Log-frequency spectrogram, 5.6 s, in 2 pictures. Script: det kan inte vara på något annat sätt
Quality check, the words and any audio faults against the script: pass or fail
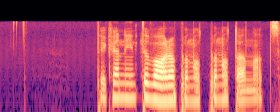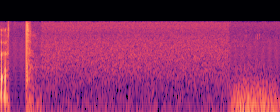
fail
